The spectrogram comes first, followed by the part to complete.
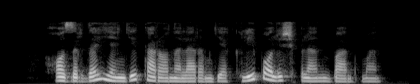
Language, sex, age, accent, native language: Uzbek, female, 18-24, Toshkent viloyati, Uzbek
